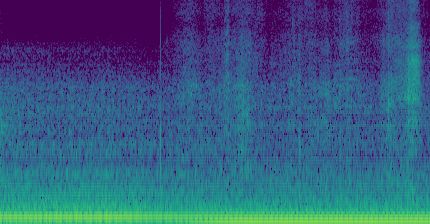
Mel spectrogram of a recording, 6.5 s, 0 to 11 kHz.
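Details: 2005 LLY truck swapped to an LBZ Duramax diesel, cold start: steady low diesel idle that deepens and grows louder as it catches and settles, even firing and no knocks; healthy cold start.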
